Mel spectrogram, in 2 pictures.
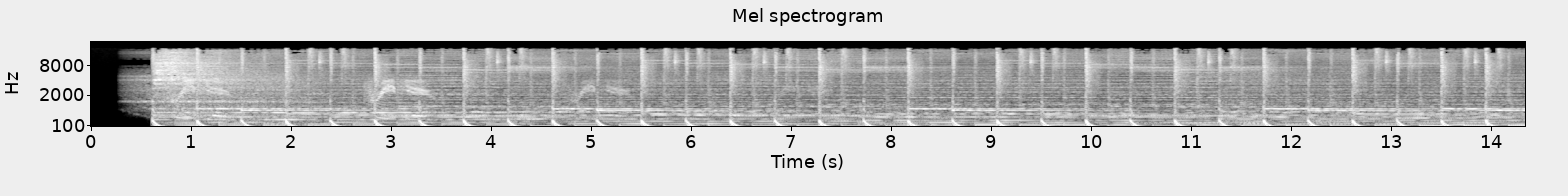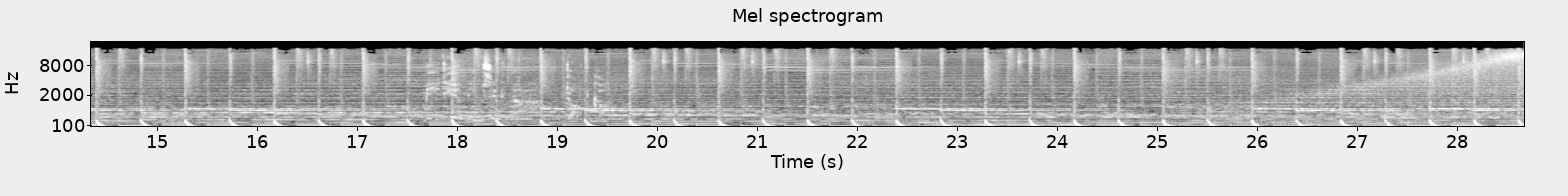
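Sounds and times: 
instrumental music: 0.6s - 28.6s.

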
